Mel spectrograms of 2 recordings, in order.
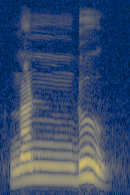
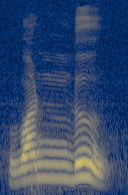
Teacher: Ta preceded by its own nasal becomes da.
